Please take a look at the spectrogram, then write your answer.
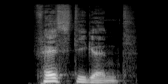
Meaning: present participle of festigen
- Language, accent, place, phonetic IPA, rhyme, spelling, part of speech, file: German, Germany, Berlin, [ˈfɛstɪɡn̩t], -ɛstɪɡn̩t, festigend, verb, De-festigend.ogg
